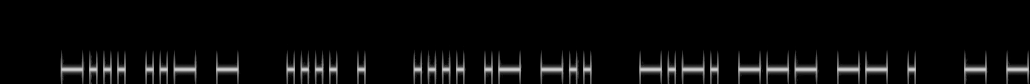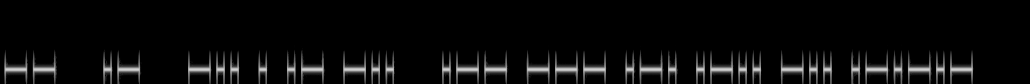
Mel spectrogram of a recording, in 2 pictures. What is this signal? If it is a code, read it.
Morse code, heard as a keyed tone, about 17 wpm, 700 Hz. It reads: BUT HE HAD COME TO A DEAD WORLD.
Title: Sentences from Top 1500 Words 17wpm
